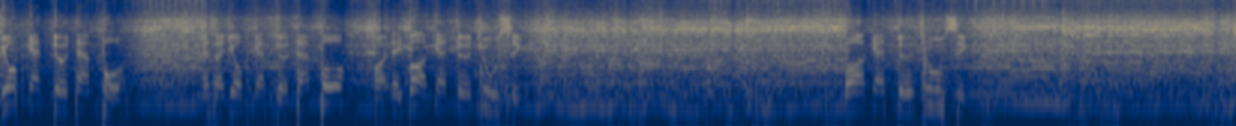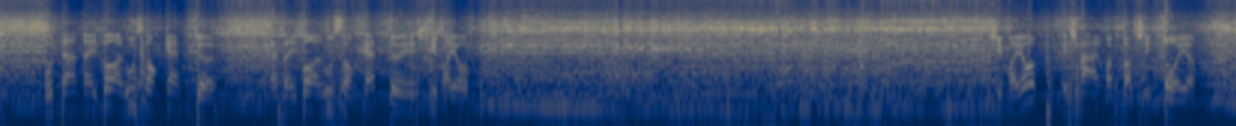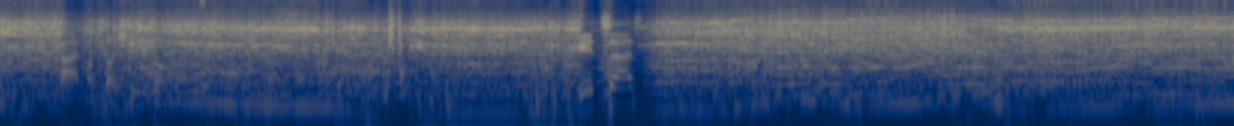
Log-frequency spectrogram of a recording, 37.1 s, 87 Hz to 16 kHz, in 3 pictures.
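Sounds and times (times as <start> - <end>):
car engine running: 0.0 - 37.0
road noise: 0.0 - 37.0.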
